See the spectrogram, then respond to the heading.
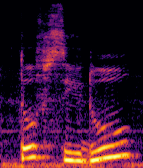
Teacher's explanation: یہاں پہ واو مدہ ہے، واو ساکن سے پہلے پیش ہے تو اس کو ہم کھینچ کے پڑھیں گے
